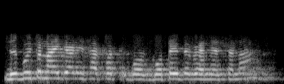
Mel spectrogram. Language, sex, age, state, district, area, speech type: Odia, female, 45-60, Odisha, Sambalpur, rural, conversation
